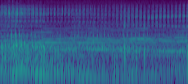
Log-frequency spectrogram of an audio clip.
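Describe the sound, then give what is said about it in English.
A person imitates a cat's purr into a microphone, a steady low rumbling vibration that continues for a couple of seconds with no other speech. “Purring into the microphone.”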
